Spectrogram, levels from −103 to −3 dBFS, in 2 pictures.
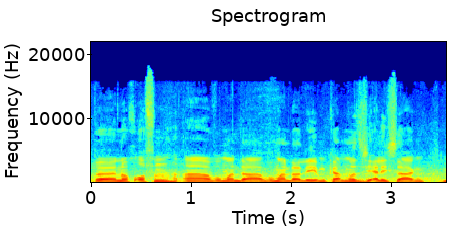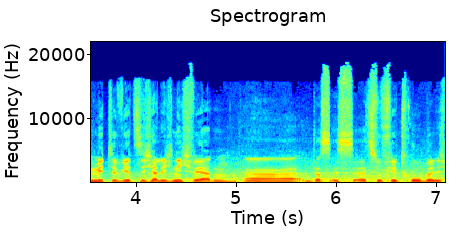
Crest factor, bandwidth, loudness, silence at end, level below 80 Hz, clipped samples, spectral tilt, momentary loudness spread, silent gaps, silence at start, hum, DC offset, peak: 16 dB; 18 kHz; -22 LUFS; 0 s; -56 dBFS; under 0.1%; -6.5 dB/octave; 5 LU; none; 0 s; none; under 0.1%; -6 dBFS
